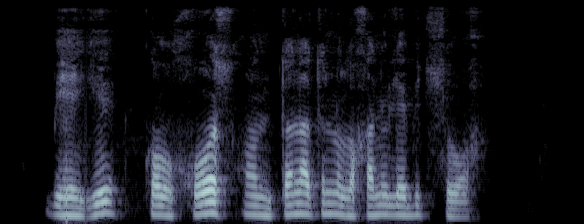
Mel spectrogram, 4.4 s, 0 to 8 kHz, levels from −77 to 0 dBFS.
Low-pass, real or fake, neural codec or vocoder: 7.2 kHz; real; none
